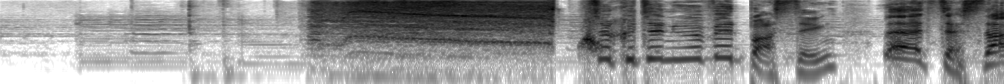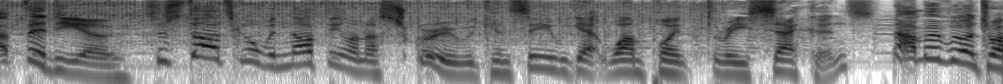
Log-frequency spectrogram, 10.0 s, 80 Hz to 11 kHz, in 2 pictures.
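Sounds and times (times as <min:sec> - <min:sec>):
power drill whirring: 0:01.5 - 0:02.8, 0:04.9 - 0:08.9.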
